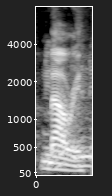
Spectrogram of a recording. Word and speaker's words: Maori: It's like Maury, it's like, what's it, the Maury, like, tattoos? Is that, am I saying that right? – Oh, like. – Yeah, in, like, the Polynesia, or, like, the. – Yeah, Maori. – Is it Maori, thank you.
